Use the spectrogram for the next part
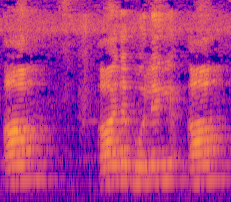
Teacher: पता चलेगा कि हमारे कंठ पे प्रेशर है, यानी कि ये कंठ से निकलने वाले स्वर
